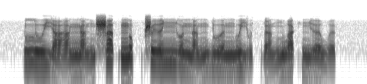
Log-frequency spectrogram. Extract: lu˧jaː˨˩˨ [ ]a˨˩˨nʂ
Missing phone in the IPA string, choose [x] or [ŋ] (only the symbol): ŋ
